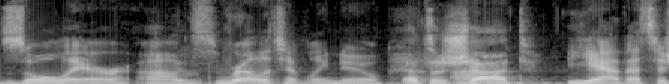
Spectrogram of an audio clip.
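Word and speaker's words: Xolair: ourselves for patients in the office and it's pronounced zir but it's XO x o l a i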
